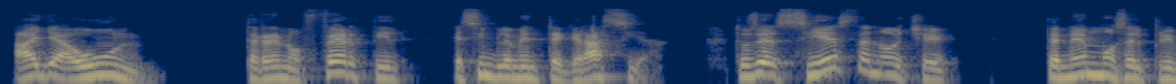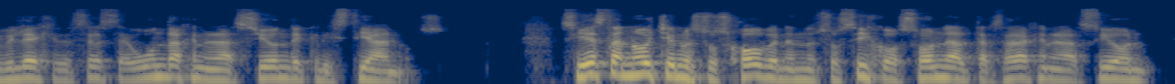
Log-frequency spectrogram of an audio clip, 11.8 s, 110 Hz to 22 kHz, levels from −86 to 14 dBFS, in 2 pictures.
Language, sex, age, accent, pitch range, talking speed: English, male, 40-59, Mexican, 155-200 Hz, 160 wpm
